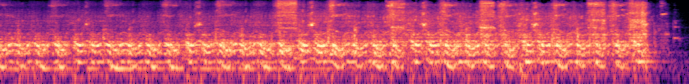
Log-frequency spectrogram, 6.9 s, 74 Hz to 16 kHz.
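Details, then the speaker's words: 1963 Chevy C10, sitting for years, cranked on a jump box: the starter churns about six seconds without catching or firing. No fuel is reaching the engine; the owner suspects there is too little fuel in the tank. "hold on go ahead and crank it again nothing [Music] yeah it's not getting fuel"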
